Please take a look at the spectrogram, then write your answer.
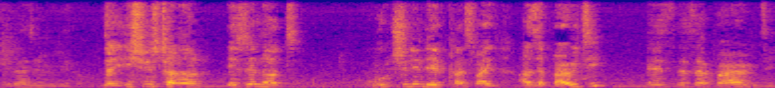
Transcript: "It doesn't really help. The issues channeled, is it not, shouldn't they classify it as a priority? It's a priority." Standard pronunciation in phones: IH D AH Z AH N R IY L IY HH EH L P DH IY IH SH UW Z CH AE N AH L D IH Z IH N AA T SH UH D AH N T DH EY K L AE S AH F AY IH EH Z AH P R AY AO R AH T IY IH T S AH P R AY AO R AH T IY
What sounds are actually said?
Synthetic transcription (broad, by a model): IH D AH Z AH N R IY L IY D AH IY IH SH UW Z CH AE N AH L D IH Z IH N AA T SH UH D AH N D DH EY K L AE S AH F AY IH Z AH P R AY AO R AH T IY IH S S AH P R AY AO R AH T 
